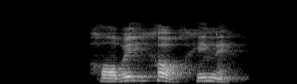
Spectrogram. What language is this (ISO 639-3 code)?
bas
